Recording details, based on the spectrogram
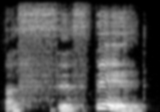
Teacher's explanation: Verbs ending in T and D have the id ending and an extra syllable.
